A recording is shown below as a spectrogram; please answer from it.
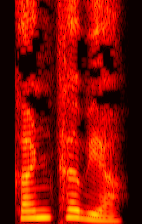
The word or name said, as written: ಕಂಠವ್ಯ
